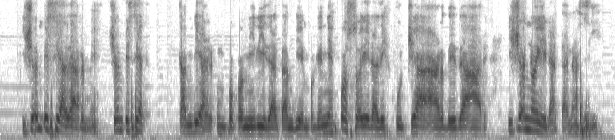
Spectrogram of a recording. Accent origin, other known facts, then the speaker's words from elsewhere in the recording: Coronel Suárez, Buenos Aires Province, Argentina; cuando cumplí 80 años, ahí presenté mi primer libro, en Coronel Suárez, que era mi tierra natal.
